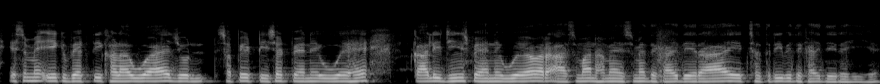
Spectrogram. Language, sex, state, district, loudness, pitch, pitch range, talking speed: Hindi, male, Jharkhand, Sahebganj, -23 LUFS, 145 Hz, 140-150 Hz, 210 wpm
